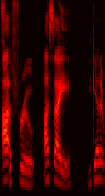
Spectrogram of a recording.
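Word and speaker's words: açaí: a AI AC a i it's the fruit asai you get it right yay there you go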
